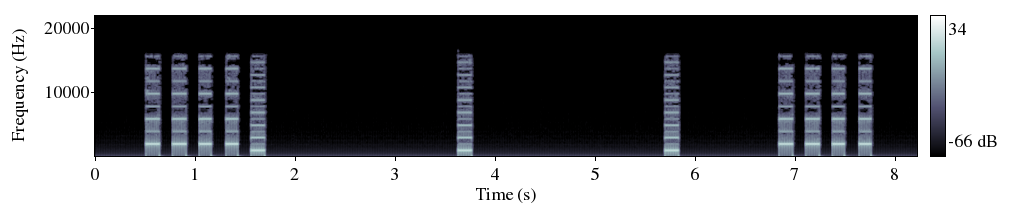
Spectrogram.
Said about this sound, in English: You know, just like a low beep for a card being placed on the table and a high beep if you lose or something like that. Maybe played in succession, but that's about all you get out of it, so nothing good with the sound there, really.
